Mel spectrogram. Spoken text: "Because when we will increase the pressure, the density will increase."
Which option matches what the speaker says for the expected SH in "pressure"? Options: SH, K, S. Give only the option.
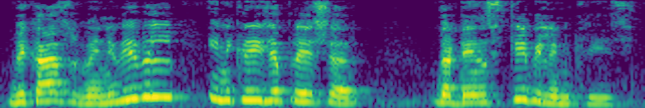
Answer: SH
